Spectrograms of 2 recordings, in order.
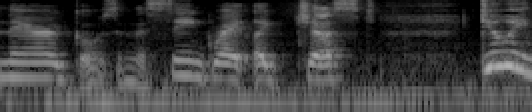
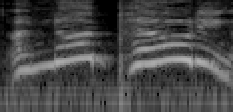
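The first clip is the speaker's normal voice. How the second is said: much higher, louder, slow whine; whiny kid denial; 12 semitones higher, 6 dB louder than usual. Retold or imitated. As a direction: play the pouting daughter. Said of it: "She pouts and whines".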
